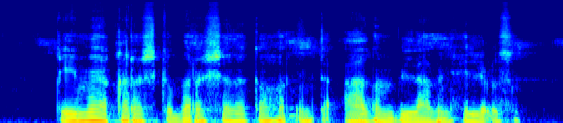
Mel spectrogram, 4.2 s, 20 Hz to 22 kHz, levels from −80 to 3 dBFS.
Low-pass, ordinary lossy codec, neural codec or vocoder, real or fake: none; none; codec, 44.1 kHz, 7.8 kbps, Pupu-Codec; fake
